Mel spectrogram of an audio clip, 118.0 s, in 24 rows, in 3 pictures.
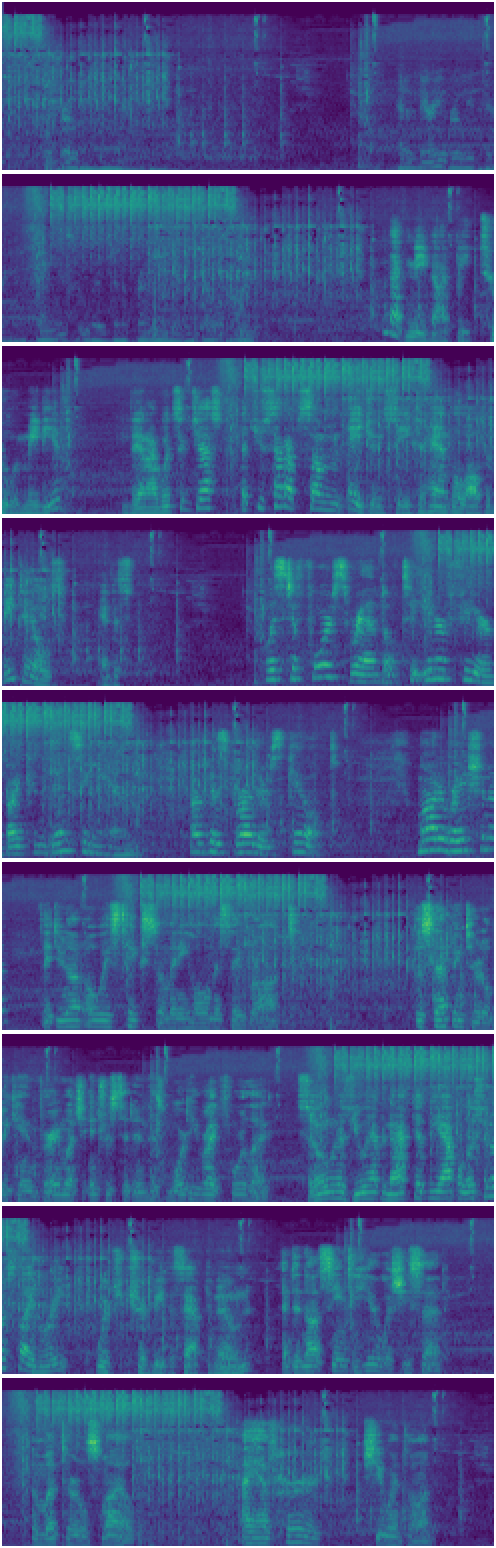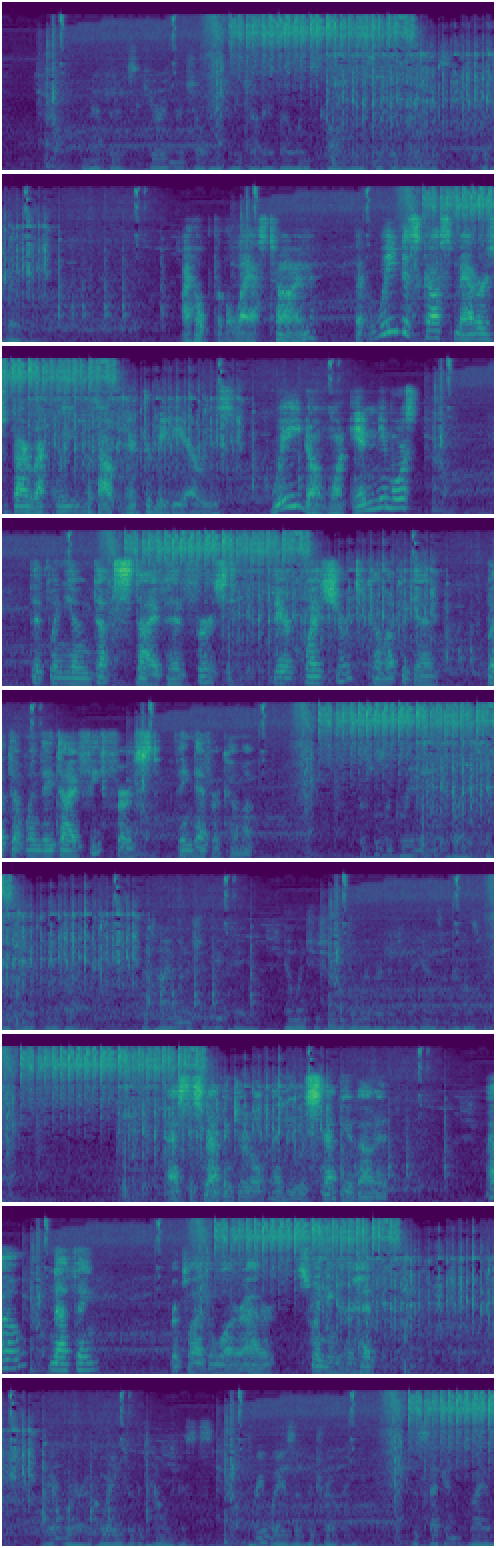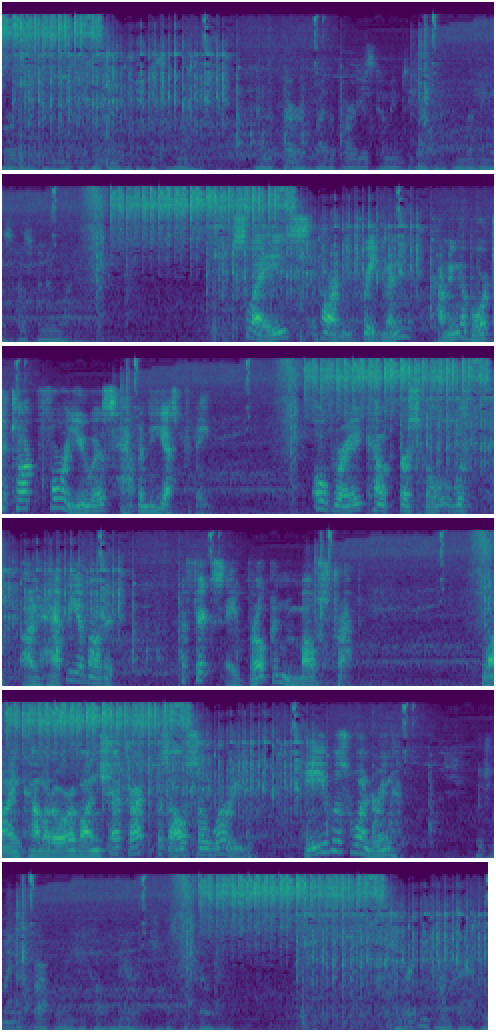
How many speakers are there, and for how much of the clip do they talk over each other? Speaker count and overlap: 4, no overlap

